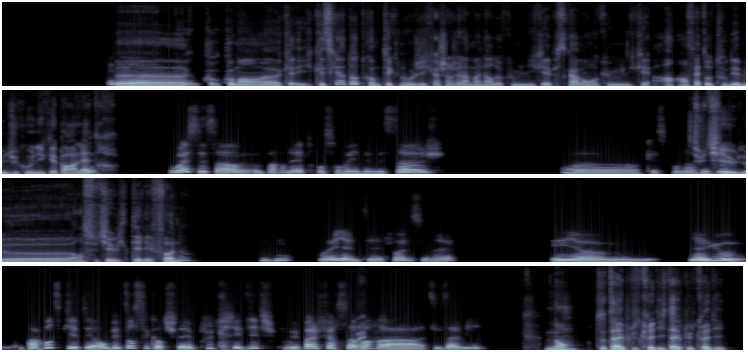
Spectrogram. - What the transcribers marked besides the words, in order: drawn out: "Heu"; drawn out: "heu"; distorted speech; drawn out: "le"; tapping
- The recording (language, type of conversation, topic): French, unstructured, Comment la technologie a-t-elle changé notre manière de communiquer ?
